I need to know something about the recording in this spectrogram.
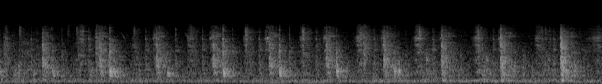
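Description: Leach-style wooden treadle kick wheel knocking in a steady rhythm, a little under two knocks a second, as the treadle is pedalled to keep the wheel head turning.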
